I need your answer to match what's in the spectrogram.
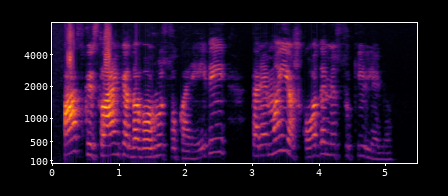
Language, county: Lithuanian, Kaunas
